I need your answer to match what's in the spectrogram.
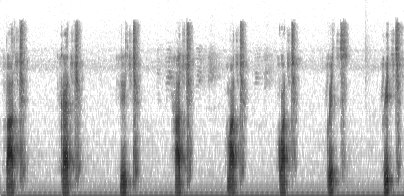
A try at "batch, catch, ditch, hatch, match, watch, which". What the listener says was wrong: Oh, Luan, your CH sound is good, but the sound of the vowel is gone. You have to say batch, catch, ditch, hatch, match, watch, which. Which. Which. Different from wish.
